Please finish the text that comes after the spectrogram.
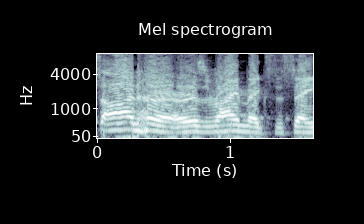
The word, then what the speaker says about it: Anhur: ya there I didn't used to call him in Newark I call him on her or on their bravery what break up the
